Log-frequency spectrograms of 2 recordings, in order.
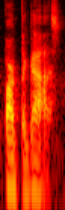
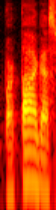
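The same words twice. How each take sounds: First: The stress is on the last syllable. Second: The stress is not on the last syllable. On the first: The speaker calls it right. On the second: The speaker calls it wrong.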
